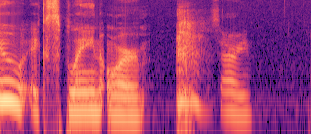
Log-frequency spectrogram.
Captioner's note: coughs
